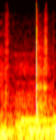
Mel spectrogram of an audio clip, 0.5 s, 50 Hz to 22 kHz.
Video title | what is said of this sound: Beli iPhone bekas garansi iBox - iPhone 11 Pro 2024 | kalau kita e ketok-ketok seperti ini kita pukul-pukul seperti ini ini tuh padat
